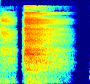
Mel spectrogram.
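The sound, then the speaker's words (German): A voice imitates heavy breathing right against the ear: a short breath, a brief pause, then a long, loud, breathy exhale, very close and intimate, with no talking. “Sagen wir mal so, dein Azubi stellt sich hinter deinen Rücken, aber so nah, dass gefühlt kein Abstand mehr dazwischen ist und du hörst ihn so atmen in deinem Ohr.”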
